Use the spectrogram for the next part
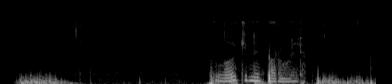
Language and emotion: Russian, neutral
